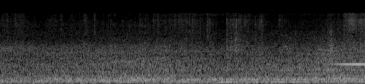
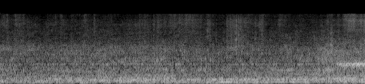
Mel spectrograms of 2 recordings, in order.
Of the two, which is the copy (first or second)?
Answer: second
